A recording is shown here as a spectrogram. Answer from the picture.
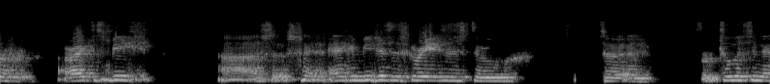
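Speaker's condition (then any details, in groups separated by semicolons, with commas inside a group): Cerebral palsy, severe; wheelchair user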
